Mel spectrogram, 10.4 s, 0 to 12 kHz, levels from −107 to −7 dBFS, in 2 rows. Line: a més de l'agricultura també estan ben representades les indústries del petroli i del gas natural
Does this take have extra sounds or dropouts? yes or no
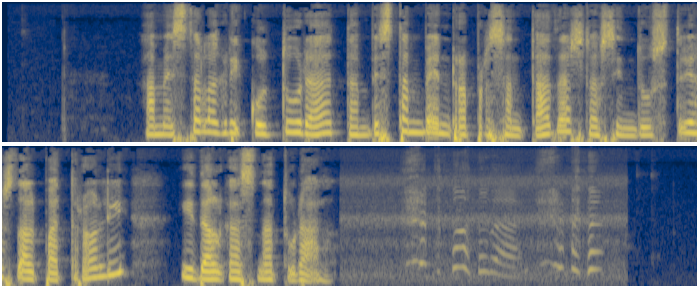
yes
